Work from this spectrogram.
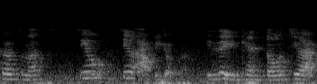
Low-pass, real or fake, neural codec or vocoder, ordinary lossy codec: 5.4 kHz; real; none; Opus, 16 kbps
